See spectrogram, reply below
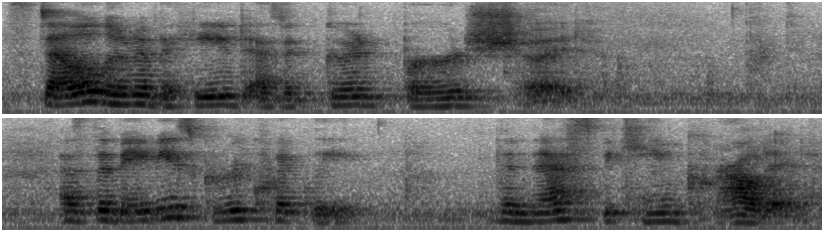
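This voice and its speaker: A woman's voice: on the low side, takes it slowly. Woman reading a storybook in an echoey room. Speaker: teacher reading aloud. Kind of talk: expressive scripted storybook narration. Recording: echoey room, distant mic, faint noise.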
